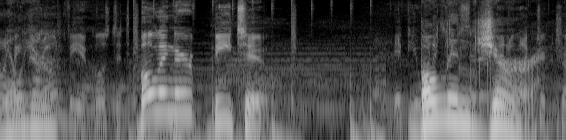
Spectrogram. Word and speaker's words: Bollinger: Bollinger B2.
